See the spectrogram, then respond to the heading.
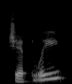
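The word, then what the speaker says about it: Ghibli: I ask a question is it gibli or jibli so there are people who pronounce it both ways Tech technically I think I've heard that it is supposed to be jibli okay but I say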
